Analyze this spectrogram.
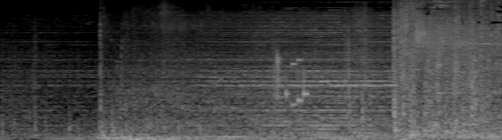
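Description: A treasure chest creaks open with a shimmering chime.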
